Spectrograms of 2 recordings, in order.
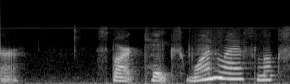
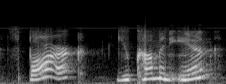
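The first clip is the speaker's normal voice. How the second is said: calling out; 7 semitones higher, 4 dB louder than usual. A narrator's reading. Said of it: "calls to Spark".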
